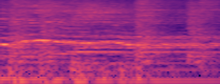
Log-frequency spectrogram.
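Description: Church praise team singing a gospel song at microphones with instrumental accompaniment, sustained melodic vocal lines over a steady backing.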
